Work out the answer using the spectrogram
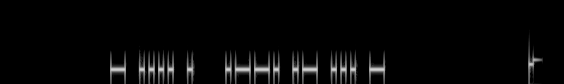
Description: Morse code, heard as a keyed tone, about 25 wpm, 700 Hz. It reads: THE PAST
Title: Sets of 2 Words 25wpm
